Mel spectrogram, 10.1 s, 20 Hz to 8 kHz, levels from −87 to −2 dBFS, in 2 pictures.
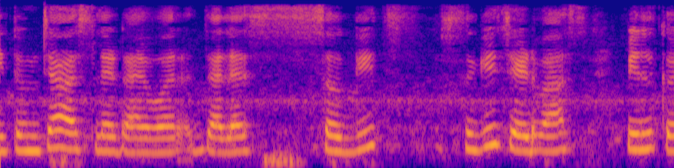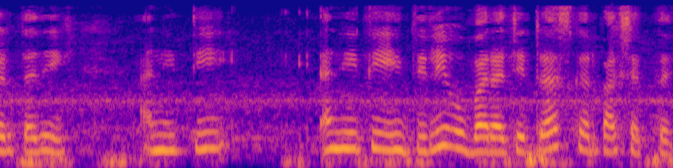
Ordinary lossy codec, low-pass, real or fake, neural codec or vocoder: AAC, 32 kbps; 7.2 kHz; real; none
